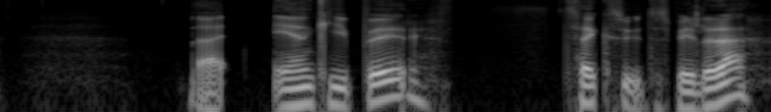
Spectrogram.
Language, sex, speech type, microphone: Norwegian, male, spontaneous, Sennheiser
